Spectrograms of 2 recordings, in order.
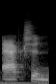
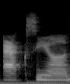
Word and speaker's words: Axion: started action shoes and is action not Axion because there was a pronunciation guide in one of their ads uh he started this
